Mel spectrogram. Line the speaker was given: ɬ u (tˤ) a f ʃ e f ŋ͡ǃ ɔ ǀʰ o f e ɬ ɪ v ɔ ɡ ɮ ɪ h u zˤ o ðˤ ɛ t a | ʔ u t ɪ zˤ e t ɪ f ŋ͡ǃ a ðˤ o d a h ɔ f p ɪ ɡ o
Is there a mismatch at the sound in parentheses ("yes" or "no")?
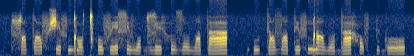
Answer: no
